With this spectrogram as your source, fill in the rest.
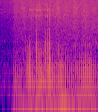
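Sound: domestic cat purring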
